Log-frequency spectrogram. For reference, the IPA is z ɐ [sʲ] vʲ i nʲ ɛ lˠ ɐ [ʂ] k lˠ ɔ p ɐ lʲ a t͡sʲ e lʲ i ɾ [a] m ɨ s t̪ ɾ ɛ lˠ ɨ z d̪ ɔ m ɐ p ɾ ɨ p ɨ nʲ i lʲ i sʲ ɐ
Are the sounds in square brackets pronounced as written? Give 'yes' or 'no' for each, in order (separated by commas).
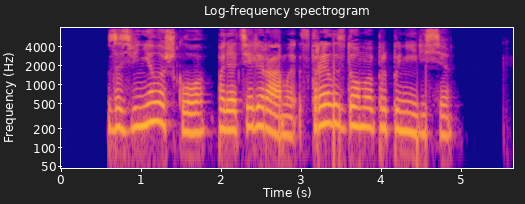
no, yes, yes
